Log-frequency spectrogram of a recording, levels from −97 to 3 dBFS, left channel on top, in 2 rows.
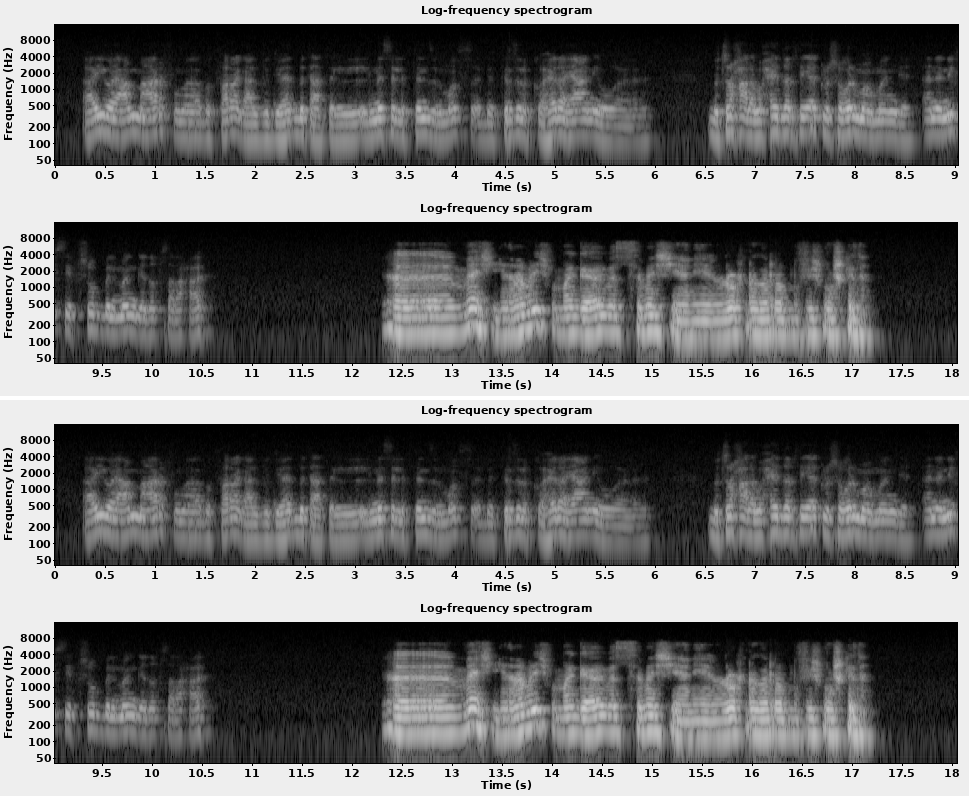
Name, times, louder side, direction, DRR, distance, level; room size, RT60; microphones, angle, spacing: voice 1, 0.3-5.9 6.5-10.6, left 1 dB, 15° left, 0.5 m, -38 dB
voice 2, 12.3-17.1, right 2 dB, 20° right, 1.3 m, -28 dB
4.3 x 3.1 x 2.8 m
head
